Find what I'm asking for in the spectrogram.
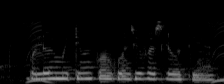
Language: Hindi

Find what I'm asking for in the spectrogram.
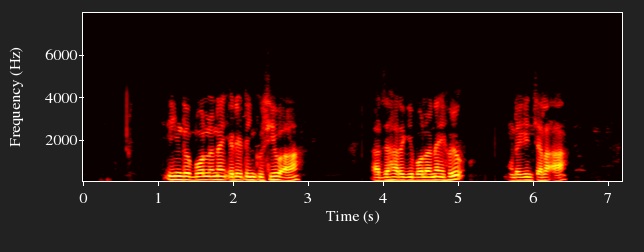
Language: Santali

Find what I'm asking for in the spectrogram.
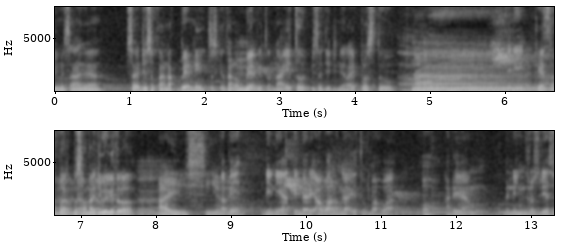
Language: Indonesian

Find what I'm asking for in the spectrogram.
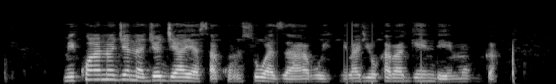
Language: Ganda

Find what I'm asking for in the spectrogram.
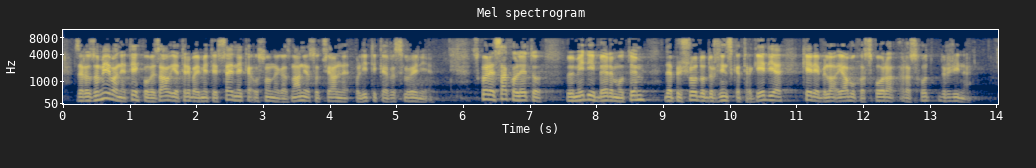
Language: Slovenian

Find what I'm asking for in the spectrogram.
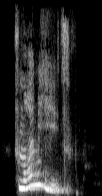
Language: Kabyle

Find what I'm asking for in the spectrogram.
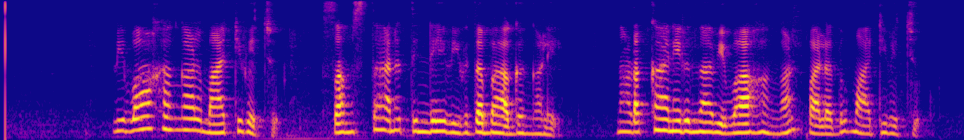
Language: Malayalam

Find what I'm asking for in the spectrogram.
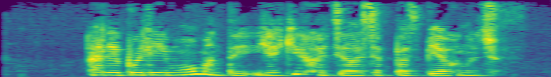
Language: Belarusian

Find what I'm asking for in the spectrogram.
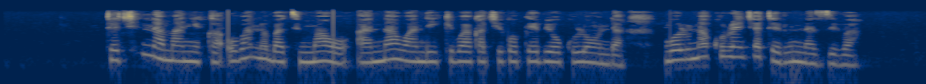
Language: Ganda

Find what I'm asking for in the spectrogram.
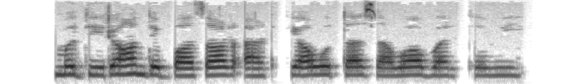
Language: Pashto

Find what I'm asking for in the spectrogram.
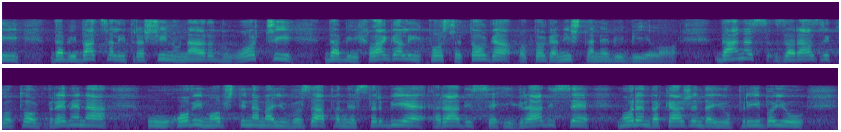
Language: Serbian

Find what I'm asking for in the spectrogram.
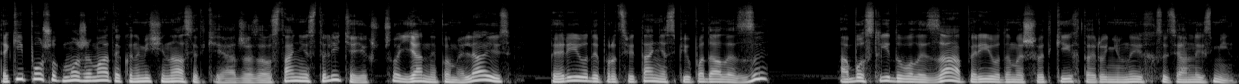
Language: Ukrainian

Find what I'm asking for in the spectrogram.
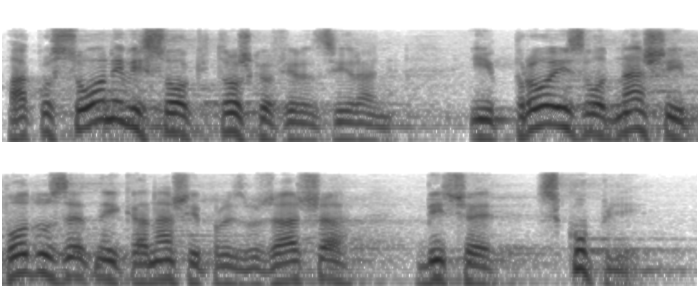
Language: Croatian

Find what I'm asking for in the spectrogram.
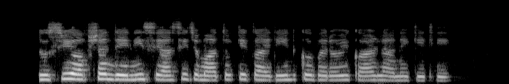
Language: Urdu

